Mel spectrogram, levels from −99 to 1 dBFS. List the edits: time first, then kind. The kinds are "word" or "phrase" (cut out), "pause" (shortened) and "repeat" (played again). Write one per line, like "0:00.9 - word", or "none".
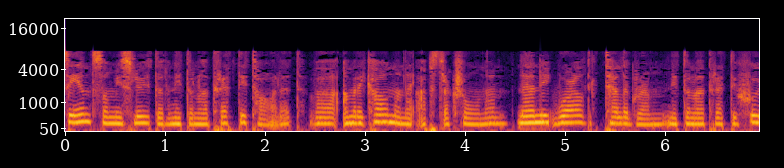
0:01.0 - word
0:03.5 - phrase
0:04.5 - pause
0:04.8 - word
